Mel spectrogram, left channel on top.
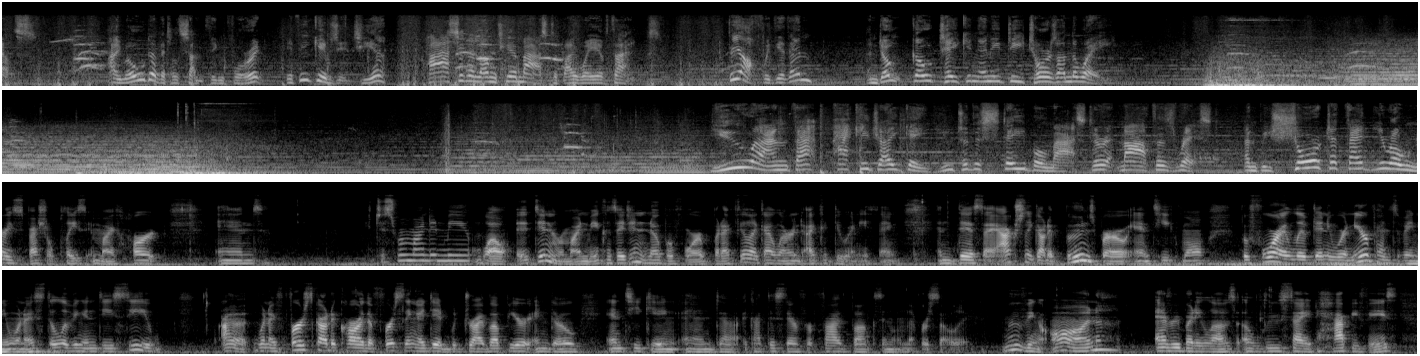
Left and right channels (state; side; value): different; both; correlation 0.00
